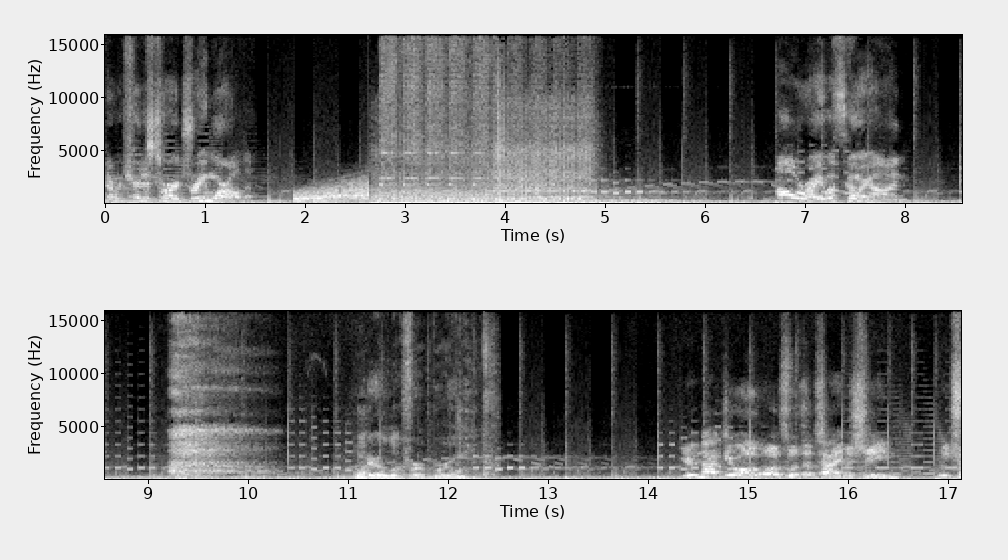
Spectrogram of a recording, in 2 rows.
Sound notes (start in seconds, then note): 2.7 Radian Council whirring; 9.1 sighs deeply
